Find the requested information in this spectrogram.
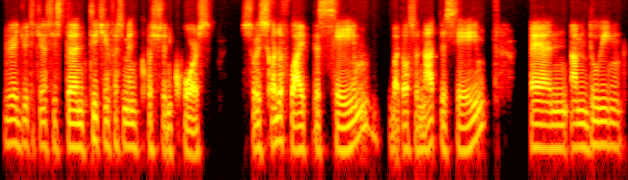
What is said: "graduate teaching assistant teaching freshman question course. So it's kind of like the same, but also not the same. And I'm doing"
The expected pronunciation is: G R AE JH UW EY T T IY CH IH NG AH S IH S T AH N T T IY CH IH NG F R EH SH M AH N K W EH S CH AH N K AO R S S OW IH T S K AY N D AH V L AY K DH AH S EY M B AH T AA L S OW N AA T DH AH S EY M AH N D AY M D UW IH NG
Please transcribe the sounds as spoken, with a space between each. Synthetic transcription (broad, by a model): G R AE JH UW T T IY CH IH NG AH S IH S T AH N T T IY CH IH NG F EH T M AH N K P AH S SH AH N K AO R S S OW IH T S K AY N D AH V L AY K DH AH S EY M B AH T AA L S OW N AA T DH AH S EY M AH N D AY M D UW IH NG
